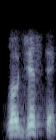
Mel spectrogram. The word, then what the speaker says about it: logistic: of functions which are called logistic that's a soft G so that's not a log function that's a logarithmic function this is logistic a logistic function so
